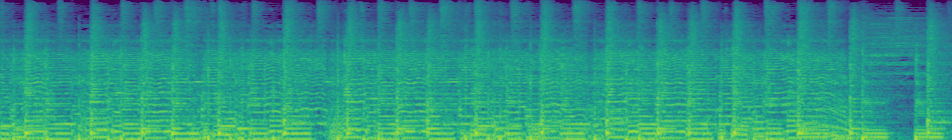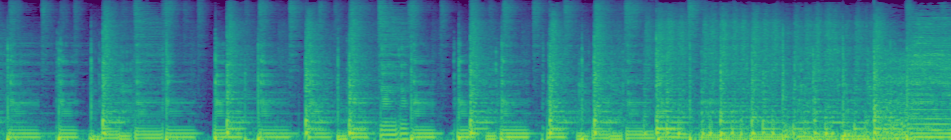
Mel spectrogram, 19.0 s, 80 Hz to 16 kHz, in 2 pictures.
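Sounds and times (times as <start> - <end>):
drum kit hits: 0.0 - 19.0
hard rock band playing: 0.0 - 19.0.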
